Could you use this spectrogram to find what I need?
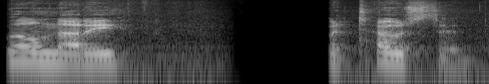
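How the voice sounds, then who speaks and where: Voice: medium pitch, takes it slowly, a bit bright. A co-host of a game stream chatting casually and cracking dry jokes. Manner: dry wisecracks. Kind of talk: casual chat.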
